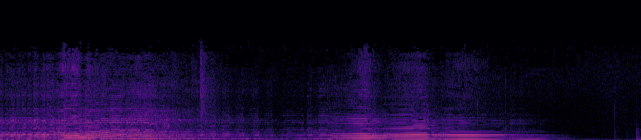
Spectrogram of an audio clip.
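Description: Solo cello played with the bow: sustained notes, some sounded two at once, swelling about a second in, then a phrase stepping down in pitch that fades away about seven seconds in.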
